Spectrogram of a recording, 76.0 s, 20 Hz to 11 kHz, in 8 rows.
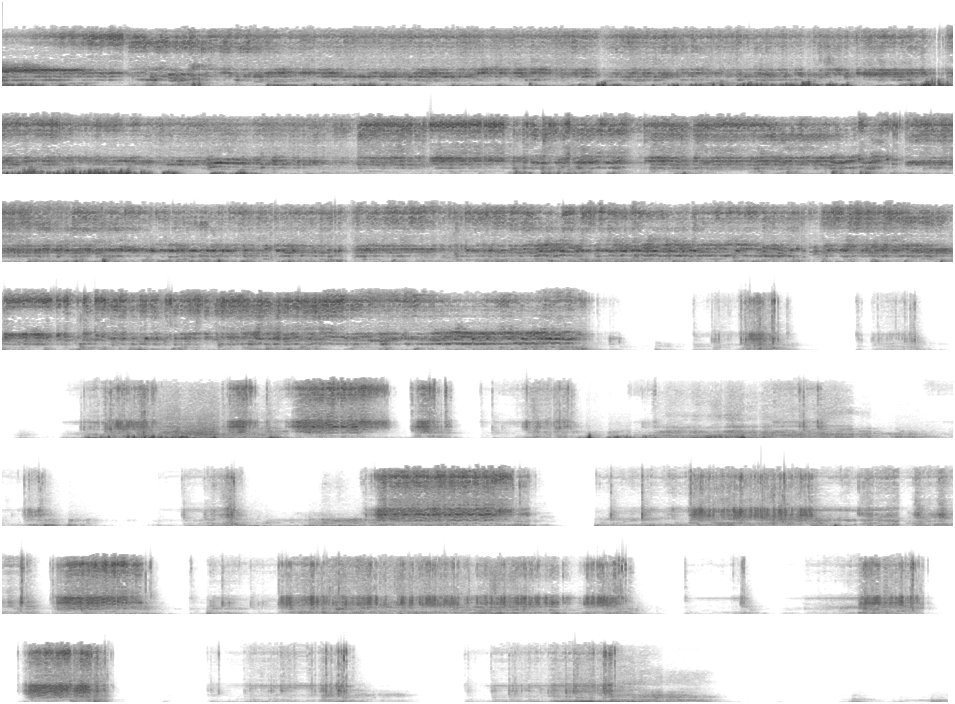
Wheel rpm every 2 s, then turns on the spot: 110, 110, 110, 110, 120, 120, 120, 110, 110, 120, 110, 110, 110, 120, 110, 110, 110, 10, 0, 0, 30, 10, 0, 0, 0, 30, 30, 10, 20, 20, 20, 10, 0, 20, 0, 0, 0, 0.
34-36 54-56 58-64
